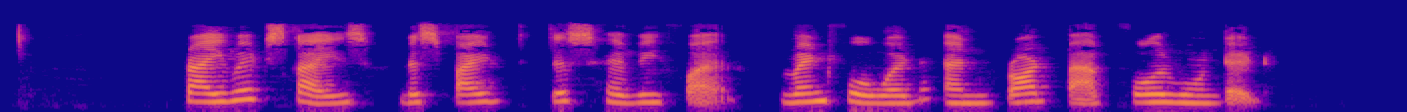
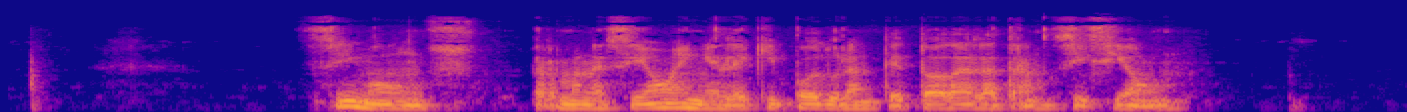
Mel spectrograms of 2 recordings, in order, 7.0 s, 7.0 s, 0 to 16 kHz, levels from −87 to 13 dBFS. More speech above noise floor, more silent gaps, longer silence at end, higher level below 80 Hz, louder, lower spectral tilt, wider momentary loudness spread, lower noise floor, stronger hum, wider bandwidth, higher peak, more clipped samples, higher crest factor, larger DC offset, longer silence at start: first, 67 dB vs 57 dB; neither; second, 0.75 s vs 1.1 s; second, -64 dBFS vs -34 dBFS; second, -19 LUFS vs -16 LUFS; second, -2.5 dB/octave vs -5 dB/octave; second, 7 LU vs 10 LU; first, -86 dBFS vs -72 dBFS; neither; second, 8.2 kHz vs 10 kHz; about the same, 0 dBFS vs -2 dBFS; neither; about the same, 20 dB vs 16 dB; neither; first, 0.95 s vs 0.15 s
